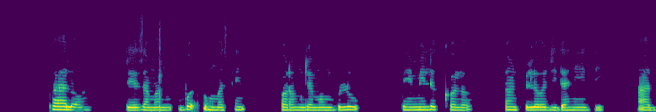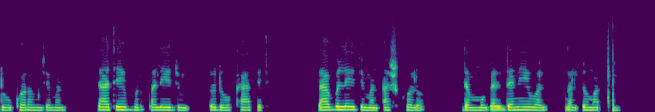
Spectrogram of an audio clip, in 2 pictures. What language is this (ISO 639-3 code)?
ful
